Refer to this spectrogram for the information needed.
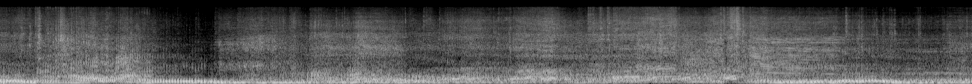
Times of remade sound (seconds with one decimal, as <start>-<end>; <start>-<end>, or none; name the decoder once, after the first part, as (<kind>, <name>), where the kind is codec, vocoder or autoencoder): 0.0-4.3 (vocoder, BigVGAN v2); 5.9-7.3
